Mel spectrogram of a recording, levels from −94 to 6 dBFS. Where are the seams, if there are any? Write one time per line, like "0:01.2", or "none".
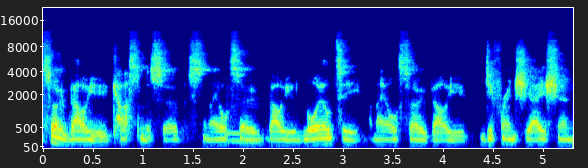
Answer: none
